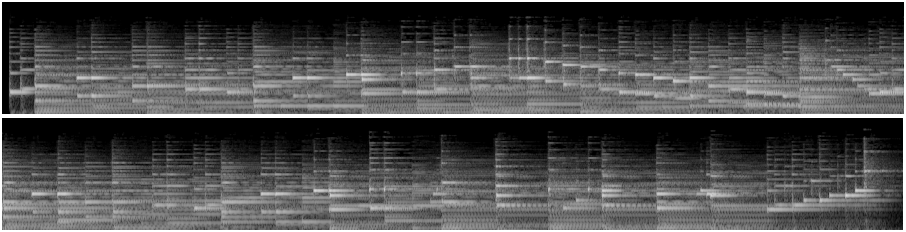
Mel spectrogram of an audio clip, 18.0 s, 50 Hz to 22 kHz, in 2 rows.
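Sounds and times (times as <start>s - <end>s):
solo piano: 0.1s - 18.0s.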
